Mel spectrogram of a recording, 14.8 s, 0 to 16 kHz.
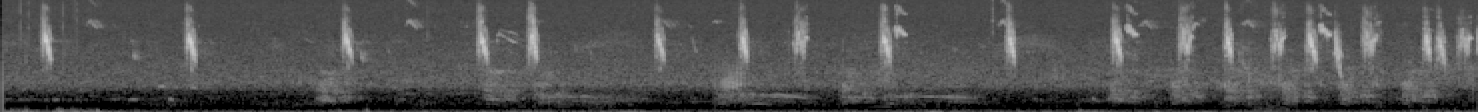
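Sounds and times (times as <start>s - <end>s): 
house sparrow Passer domesticus chirps: 0.4s - 1.1s, 3.4s - 5.5s, 6.5s - 9.2s, 9.8s - 10.4s, 11.0s - 14.7s.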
